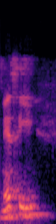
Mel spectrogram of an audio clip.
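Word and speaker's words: MESI: messy protocol in esi which is pronounced as messy and apparently cxl also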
